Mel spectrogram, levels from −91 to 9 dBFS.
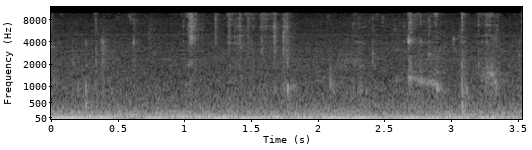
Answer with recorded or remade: remade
